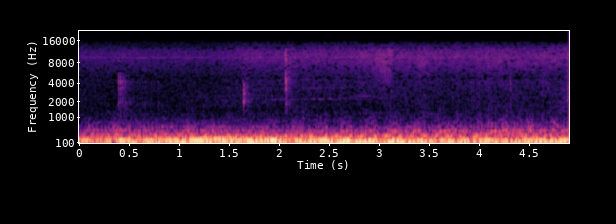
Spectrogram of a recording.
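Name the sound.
dark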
